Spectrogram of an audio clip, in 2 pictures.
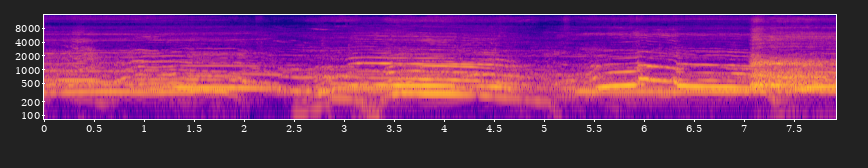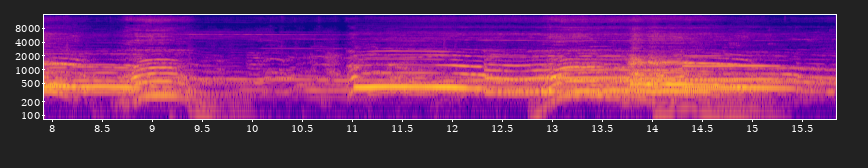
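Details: Chorus of howls at the Southern Ohio Wolf Sanctuary, where the wolfdog Tigo howls: layered long tonal notes, some held steady, others arching up and down, swelling and fading in waves with brief quieter gaps.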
